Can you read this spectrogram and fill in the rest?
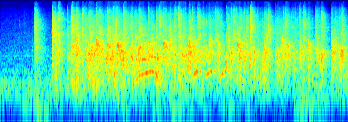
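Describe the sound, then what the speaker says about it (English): An audience at a poetry open mic gives a poet a steady round of applause. Dense, close clapping starts abruptly and holds for several seconds, with a voice talking over it. "Another round of applause for Tea"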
